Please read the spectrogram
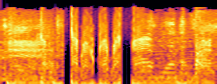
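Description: DJ scratching a record on a turntable over a hip-hop beat, the scratched sound sweeping up and down in pitch and chopped off sharply twice.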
